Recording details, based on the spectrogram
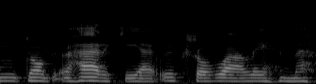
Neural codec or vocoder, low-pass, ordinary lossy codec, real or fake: none; none; none; real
